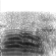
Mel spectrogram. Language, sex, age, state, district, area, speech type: Odia, male, 45-60, Odisha, Sundergarh, rural, conversation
